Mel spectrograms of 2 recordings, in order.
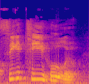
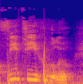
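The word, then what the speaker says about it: Cthulhu: season they have released this new prop called CT Hulu now I couldn't pronounce the name at first until just a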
